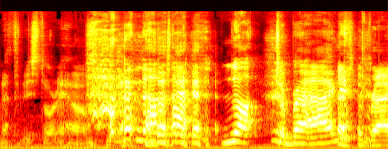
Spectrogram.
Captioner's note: laughing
